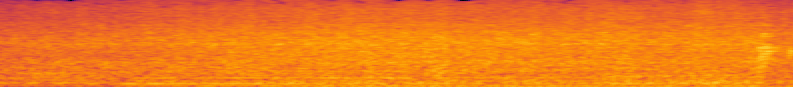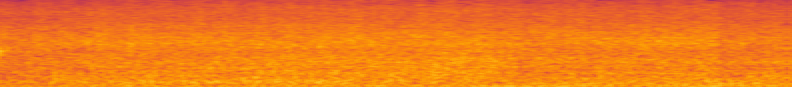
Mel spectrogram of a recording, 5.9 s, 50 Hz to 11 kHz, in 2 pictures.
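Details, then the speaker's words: 1940 Dodge VK62B 3-ton ex-RAF truck, restarted after months unused on old fuel with choke just eased off: engine settles into a fairly even low rumbling idle with slight unevenness, smoothing out as it warms; normal idle. "i think she's smoothing out a bit now well she's warmed through a bit now"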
